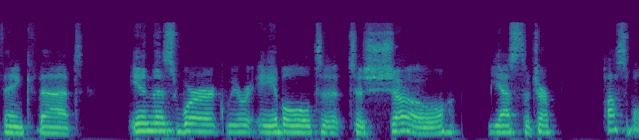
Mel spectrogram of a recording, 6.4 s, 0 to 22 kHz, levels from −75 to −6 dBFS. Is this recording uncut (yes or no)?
no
